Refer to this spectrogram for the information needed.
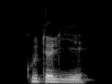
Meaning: cutler
- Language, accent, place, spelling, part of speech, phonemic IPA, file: French, France, Lyon, coutelier, noun, /ku.tə.lje/, LL-Q150 (fra)-coutelier.wav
